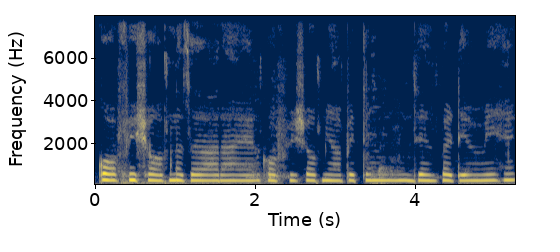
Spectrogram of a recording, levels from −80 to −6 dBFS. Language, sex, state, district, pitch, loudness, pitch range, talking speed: Hindi, female, Bihar, Patna, 270 Hz, -20 LUFS, 260-275 Hz, 185 wpm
